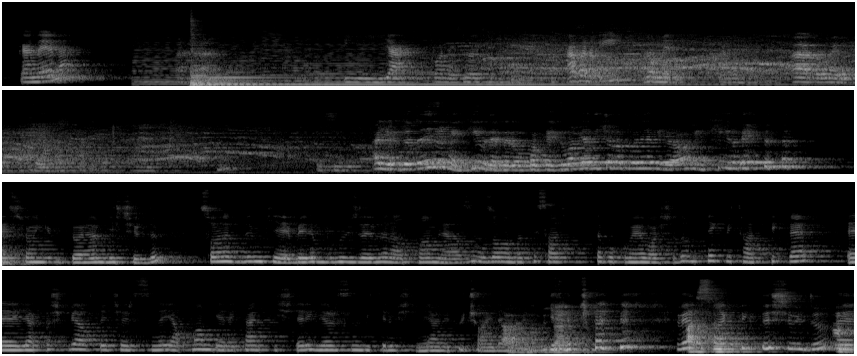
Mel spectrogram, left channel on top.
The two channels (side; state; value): both; different; correlation 0.00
